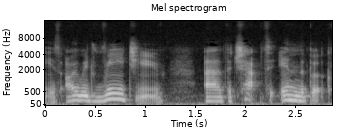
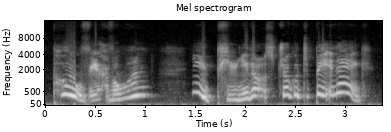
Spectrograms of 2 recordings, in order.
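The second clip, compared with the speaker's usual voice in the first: gruff hamster; 12 semitones higher, 6 dB louder than usual. A narrator's reading. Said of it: "its voice gruff and incredibly deep".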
